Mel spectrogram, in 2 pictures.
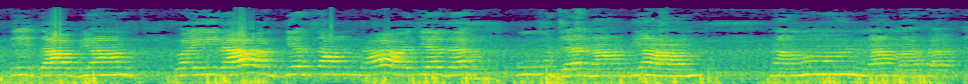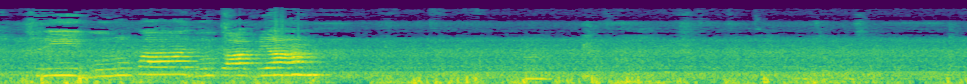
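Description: A child's voice chanting Sanskrit verses in a sing-song melody, phrase after phrase with held notes, stopping about thirteen seconds in. After that only a steady hum remains.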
